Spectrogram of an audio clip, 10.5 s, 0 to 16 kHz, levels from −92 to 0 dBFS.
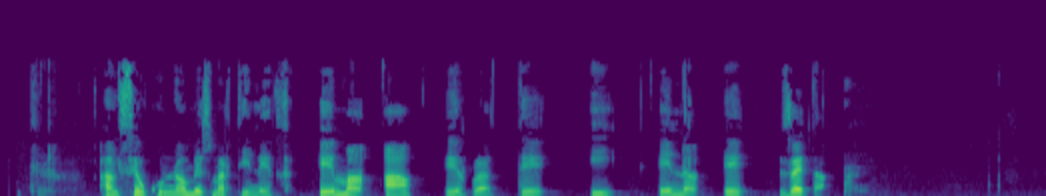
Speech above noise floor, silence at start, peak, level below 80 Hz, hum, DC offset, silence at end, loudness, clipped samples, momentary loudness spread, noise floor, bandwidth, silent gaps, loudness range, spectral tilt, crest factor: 54 dB; 0.3 s; -6 dBFS; -78 dBFS; none; under 0.1%; 1.95 s; -27 LUFS; under 0.1%; 15 LU; -80 dBFS; 11.5 kHz; none; 6 LU; -5 dB/octave; 24 dB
